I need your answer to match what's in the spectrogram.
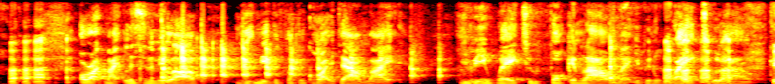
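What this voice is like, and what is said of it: Put-on British accent. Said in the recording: “My favorite thing about your British accent ... You do this like British accent face every time you do British accents”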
